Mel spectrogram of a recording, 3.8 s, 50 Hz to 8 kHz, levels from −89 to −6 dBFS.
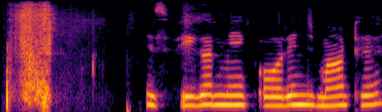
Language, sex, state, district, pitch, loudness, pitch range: Hindi, female, Bihar, Gaya, 245 Hz, -20 LUFS, 235-250 Hz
